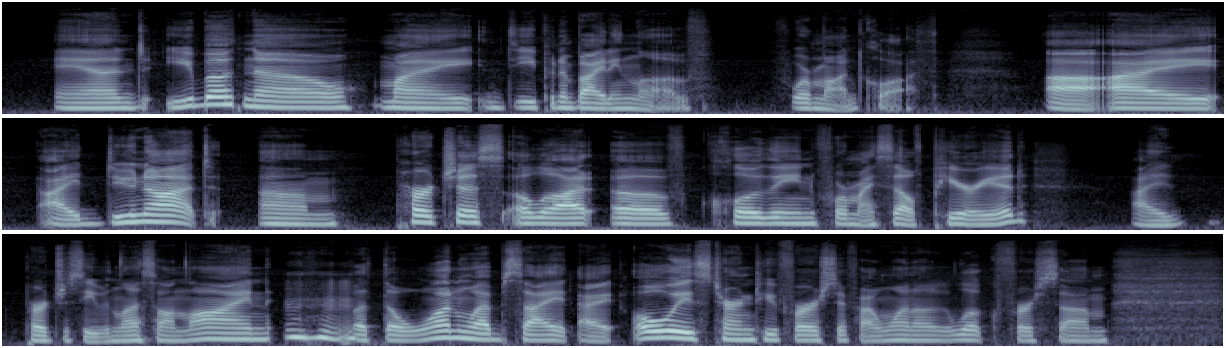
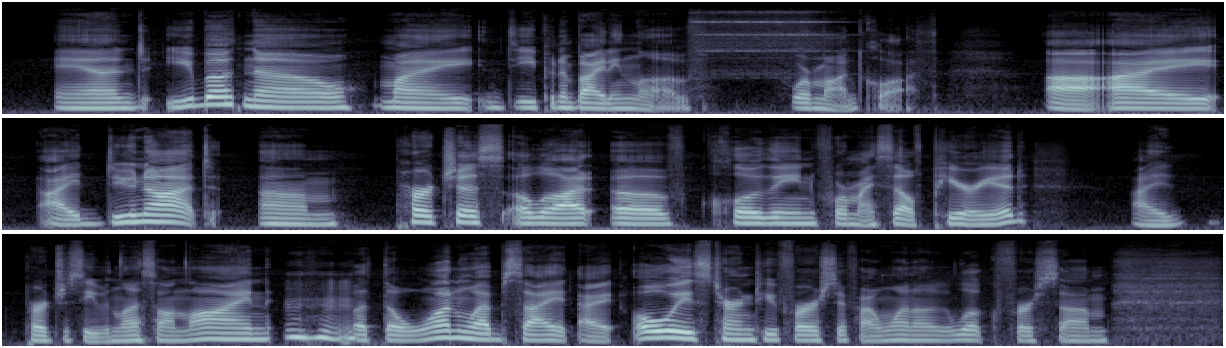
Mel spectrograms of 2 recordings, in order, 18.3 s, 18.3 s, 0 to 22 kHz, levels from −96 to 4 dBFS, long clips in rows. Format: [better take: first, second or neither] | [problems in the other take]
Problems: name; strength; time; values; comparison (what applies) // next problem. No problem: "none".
first | doorbell; faint; at 3.5 s; peak 20 dB below the speech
